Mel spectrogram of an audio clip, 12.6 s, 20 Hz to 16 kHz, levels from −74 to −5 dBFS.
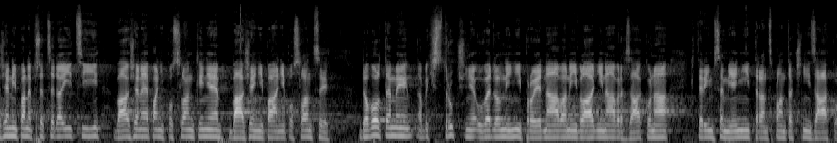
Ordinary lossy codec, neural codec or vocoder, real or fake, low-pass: MP3, 64 kbps; none; real; 14.4 kHz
